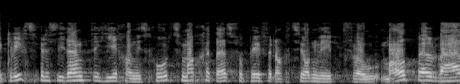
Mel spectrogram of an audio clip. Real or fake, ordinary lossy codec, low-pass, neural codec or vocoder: fake; none; 7.2 kHz; codec, 16 kHz, 8 kbps, FreqCodec, smaller model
